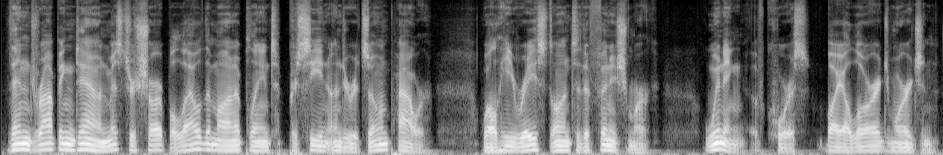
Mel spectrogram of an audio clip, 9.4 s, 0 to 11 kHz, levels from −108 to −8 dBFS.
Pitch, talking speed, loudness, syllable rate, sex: 95 Hz, 185 wpm, -17 LUFS, 5.5 syllables/s, male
